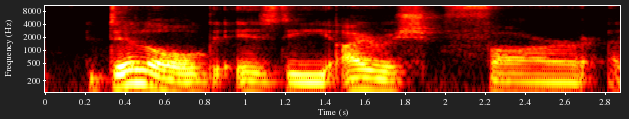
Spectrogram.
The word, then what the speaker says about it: duilleog: Our next word is Dill Oak. Dill Oak is the Irish for a leaf, and this again comes from 2 words fusing together.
